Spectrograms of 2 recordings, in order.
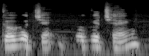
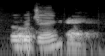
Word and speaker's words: gochujang: Gochujang? So that comes, Gochujang.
